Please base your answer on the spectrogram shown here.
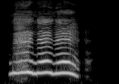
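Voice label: "nee nee nee", Japanese; yobikake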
